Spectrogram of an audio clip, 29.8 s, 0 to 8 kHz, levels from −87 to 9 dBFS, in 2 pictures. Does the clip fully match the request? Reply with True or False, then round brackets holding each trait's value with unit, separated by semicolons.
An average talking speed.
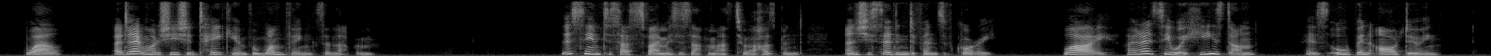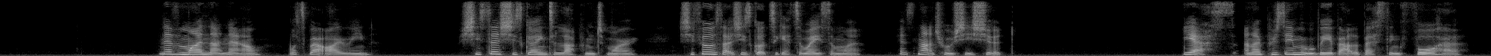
True (165 wpm)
